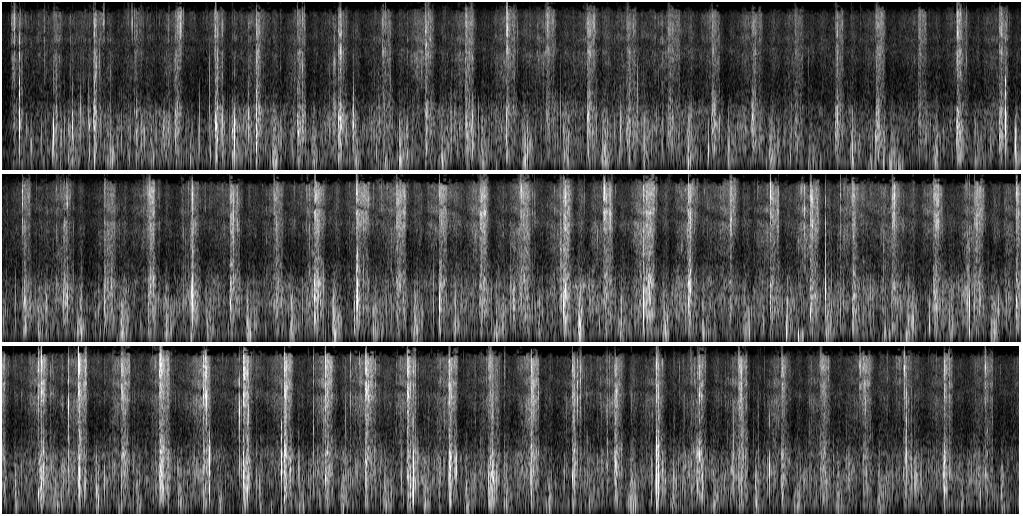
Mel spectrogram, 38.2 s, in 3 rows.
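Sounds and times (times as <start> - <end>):
footsteps in dirt on the side of a country road: 0.0 - 38.1.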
